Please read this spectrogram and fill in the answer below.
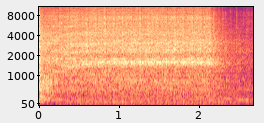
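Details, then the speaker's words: Craftsman Select 26 snow blower (model 31AM6C2FB93, engine 675-WUB) after a fuel flush, cranked on the electric starter: even whir for about two seconds with no catch; a clogged carburetor is starving the engine, so the carburetor comes off for cleaning. "try with choke on okay at this point this does not run by flushing the system so we're going to go ahead and take the carburetor off and clean it out"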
